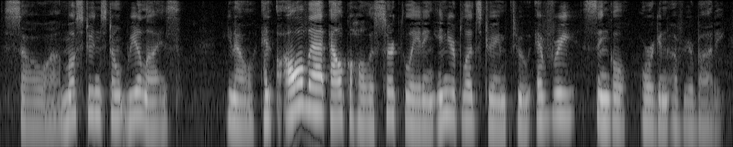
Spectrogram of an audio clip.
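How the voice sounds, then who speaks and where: A New York woman who works as a college alcohol counselor gives expert interview answers in a mid-range, slightly mellow voice. Her manner is earnest, explanatory and a bit lecturing.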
